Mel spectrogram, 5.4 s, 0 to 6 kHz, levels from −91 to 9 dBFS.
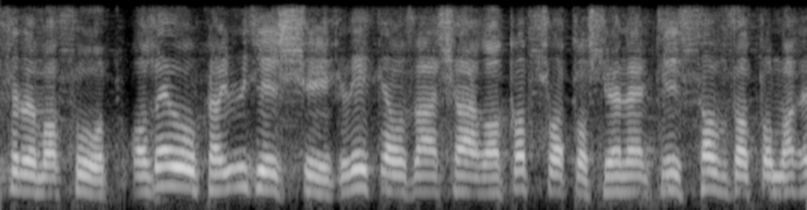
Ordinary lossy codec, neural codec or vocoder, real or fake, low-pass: none; codec, 44.1 kHz, 1.7 kbps, Pupu-Codec; fake; 5.4 kHz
